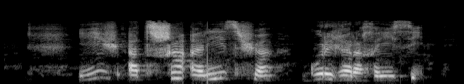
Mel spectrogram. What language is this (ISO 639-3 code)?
abk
